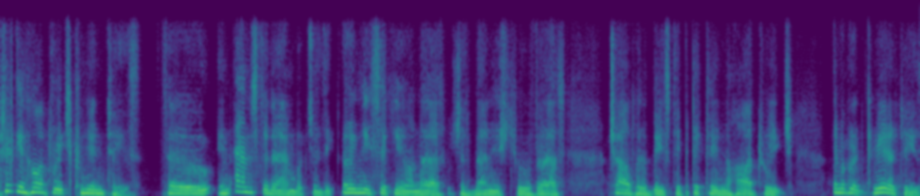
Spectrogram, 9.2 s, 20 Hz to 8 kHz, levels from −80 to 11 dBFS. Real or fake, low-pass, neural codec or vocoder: fake; 7.2 kHz; codec, 16 kHz, 2 kbps, FreqCodec, smaller model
